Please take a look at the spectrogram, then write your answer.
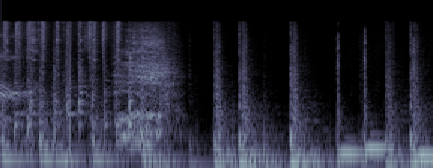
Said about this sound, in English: Ah, oh, you're walrus, bellowing in my ear.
